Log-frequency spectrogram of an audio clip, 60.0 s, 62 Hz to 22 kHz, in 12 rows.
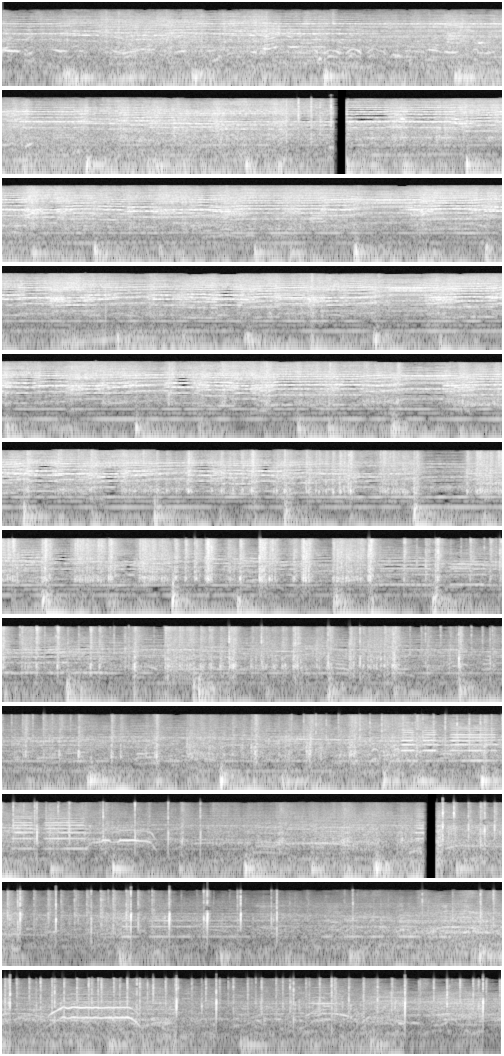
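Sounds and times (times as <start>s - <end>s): bagpipes playing a tune: 0.0s - 55.2s.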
